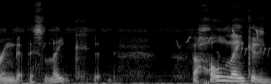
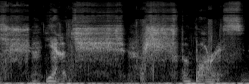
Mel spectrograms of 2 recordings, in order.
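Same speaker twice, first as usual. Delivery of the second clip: mocking shush. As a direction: shush sarcastically for the great writer. Mocking shushing as Boris approaches.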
